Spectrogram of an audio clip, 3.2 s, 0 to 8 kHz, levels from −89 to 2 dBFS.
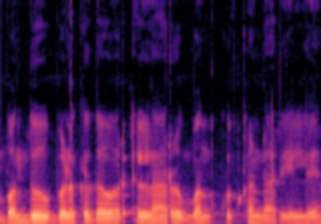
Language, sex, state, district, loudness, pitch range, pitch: Kannada, male, Karnataka, Belgaum, -18 LUFS, 105-110 Hz, 105 Hz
